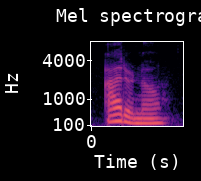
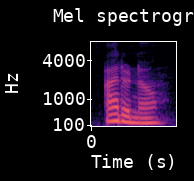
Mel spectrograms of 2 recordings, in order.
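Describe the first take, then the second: No difference in how they are said.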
